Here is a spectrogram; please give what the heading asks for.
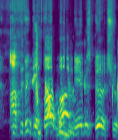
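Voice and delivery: slow, deliberate, measured controller voice. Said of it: "your voice of the Sir Topham Hatt".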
